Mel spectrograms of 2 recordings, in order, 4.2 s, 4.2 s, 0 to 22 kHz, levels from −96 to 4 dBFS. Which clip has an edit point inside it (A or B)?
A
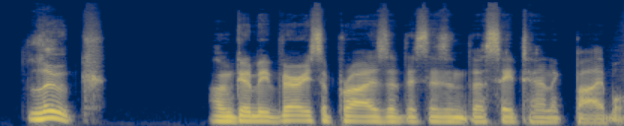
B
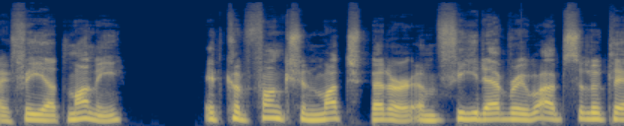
A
